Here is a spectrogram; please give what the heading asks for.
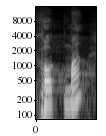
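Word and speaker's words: חכמה: pero si no sabe cómo leerla pues se pronuncia eh hokma y esta palabra eh tiene su significado etimológico y es saber hacer.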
